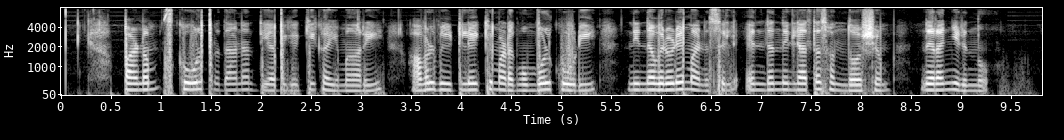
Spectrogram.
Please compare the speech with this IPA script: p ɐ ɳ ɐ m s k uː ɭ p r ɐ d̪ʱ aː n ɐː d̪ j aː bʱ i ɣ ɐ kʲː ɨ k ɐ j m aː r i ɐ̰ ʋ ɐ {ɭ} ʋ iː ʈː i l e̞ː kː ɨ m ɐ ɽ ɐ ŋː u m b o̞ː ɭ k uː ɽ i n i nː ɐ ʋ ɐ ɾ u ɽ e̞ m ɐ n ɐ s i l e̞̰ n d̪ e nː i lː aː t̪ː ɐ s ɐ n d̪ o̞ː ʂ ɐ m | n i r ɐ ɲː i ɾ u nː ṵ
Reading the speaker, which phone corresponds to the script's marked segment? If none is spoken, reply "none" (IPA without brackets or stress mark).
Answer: ɭ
